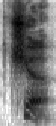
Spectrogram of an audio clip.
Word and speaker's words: q: So letter Q in Albanian you going to pronounce it ch. Ch.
